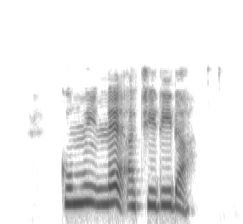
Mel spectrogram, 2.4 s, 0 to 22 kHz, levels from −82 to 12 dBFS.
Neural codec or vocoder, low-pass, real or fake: codec, 16 kHz, 8 kbps, FunCodec, trained on Chinese and English, 25 frames a second; 7.2 kHz; fake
